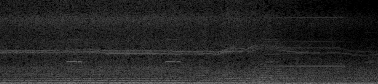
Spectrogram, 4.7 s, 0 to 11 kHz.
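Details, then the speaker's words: MJX Bugs 8 quadcopter in outdoor flight: fast repeated beeping over steady motor hum as the quad signals low battery with flashing lights, then the transmitter alarm joins; low-voltage cutoff warning. "I'm getting the lvc warning down though let's see if the quad is beeping now you guys can hear that and the lights are flashing"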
